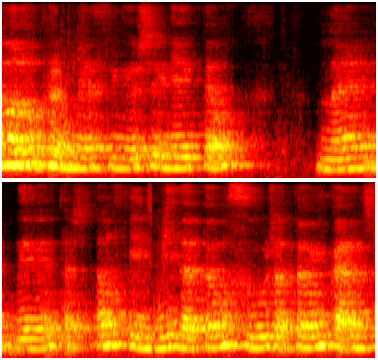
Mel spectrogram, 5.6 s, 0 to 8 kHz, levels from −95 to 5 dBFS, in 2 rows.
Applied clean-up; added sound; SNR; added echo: neural separator model SepFormer DNS4.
